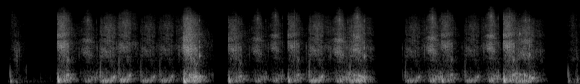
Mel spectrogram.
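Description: Leafy bushes rustle and crunch as they are broken.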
